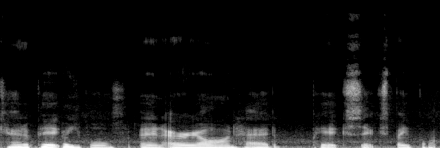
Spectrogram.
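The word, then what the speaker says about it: Aerion: And seeing Dunk going against Arion, that's how you say his name.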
